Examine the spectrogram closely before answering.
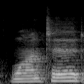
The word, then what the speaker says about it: wanted: says where so that knowing that it does say wanted it does say the ID sound here but it only happens when the verb ends with a T or a d most of the time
